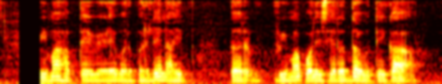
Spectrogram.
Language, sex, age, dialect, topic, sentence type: Marathi, male, 25-30, Standard Marathi, banking, question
